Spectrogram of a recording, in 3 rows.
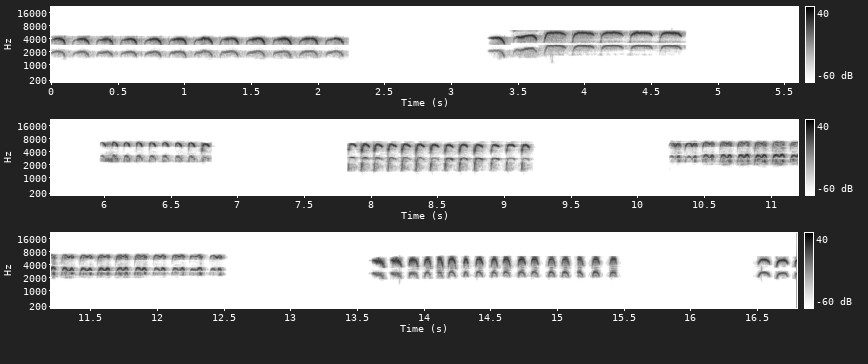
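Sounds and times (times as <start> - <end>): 
sparrowhawk calls: 0.0 - 2.3, 3.3 - 4.8, 6.0 - 6.8, 7.8 - 9.2, 10.3 - 12.5, 13.6 - 15.5, 16.5 - 16.7.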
